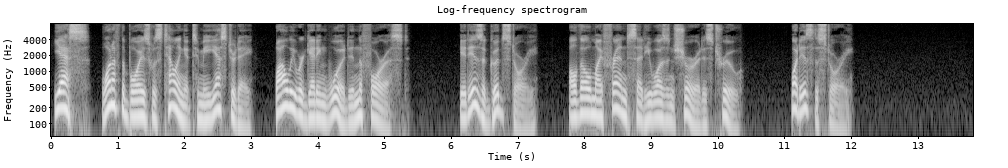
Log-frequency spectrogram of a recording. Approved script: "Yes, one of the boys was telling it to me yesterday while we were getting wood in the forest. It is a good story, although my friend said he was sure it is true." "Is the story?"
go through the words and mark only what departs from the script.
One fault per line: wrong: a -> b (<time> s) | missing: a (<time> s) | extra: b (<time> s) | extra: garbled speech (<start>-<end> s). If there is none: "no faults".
wrong: was -> wasn't (9.0 s)
extra: What (11.1 s)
